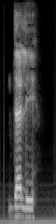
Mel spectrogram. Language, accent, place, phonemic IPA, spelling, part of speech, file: French, France, Lyon, /da.le/, daller, verb, LL-Q150 (fra)-daller.wav
- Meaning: to pave with slabs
